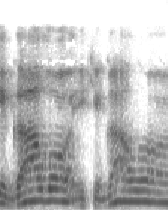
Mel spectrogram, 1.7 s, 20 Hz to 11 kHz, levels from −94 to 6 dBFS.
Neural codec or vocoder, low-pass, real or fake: none; 7.2 kHz; real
